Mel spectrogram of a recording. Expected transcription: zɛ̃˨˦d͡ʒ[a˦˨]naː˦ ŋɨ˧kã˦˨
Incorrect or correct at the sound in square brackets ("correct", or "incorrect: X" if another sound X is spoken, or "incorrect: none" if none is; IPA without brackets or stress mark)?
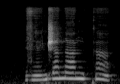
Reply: incorrect: a˦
